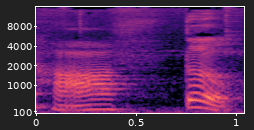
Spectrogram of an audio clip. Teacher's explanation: तो ये थ का क्या हो गया है, यहाँ पे त हो गया है, यानी कि त अल्प प्राण व्यंजन है, तो यहाँ पर अल्प प्राणीकरण हो गया है।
